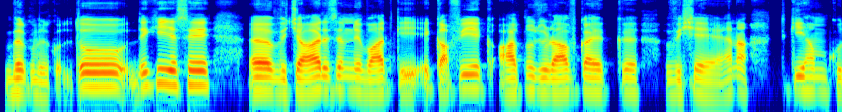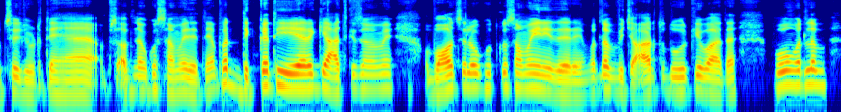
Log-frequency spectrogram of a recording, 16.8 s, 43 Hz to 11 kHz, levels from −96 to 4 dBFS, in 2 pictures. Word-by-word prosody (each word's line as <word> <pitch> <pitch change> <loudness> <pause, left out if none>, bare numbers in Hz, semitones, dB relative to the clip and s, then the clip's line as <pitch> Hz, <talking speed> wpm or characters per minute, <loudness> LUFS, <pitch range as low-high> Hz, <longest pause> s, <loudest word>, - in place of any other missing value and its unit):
बिल्कुल, 110 -1 0
बिल्कुल, 100 -1 -9
तो 155 0 +4
देखिए 160 +5 +2
जैसे 170 0 +6 0.5
अ, - - +4 0.2
विचार 110 +2 +5
जैसे 130 0 -1
हमने 125 -2 -3
बात 110 +1 +3
की - - -6 0.2
एक - - -6
काफ़ी 140 +1 +2
एक 140 - -3
आत्म-जुड़ाव 115 -1 +2
का 125 - +4
एक 115 0 -4 0.5
विषय 110 0 -1
है, 95 -2 -6
है - - -3
ना? - - +1 0.4
कि 130 - 0
हम 125 -1 -5
खुद 120 - -8
से 125 - -2
जुड़ते 105 0 -8
हैं 110 0 -2 0.2
स - - -8
अपने 130 +3 -4
आप 125 - -4
को 140 - -8
समय 120 -3 -4
देते 110 +1 -5
हैं 130 - -5
पर 185 +5 0
दिक्कत 145 +4 -2
ये 145 -4 +5
है 145 - +3
कि 145 - -1
आज 120 - +2
के 140 - -12
समय 135 0 -6
में 145 0 -5 0.4
बहुत 125 +5 +2
से 155 - -5
लोग 150 -1 -2
खुद 145 0 -10
को 155 - -5
समय 145 -1 -2
ही 145 - +3
नहीं 130 -2 0
दे 110 -1 +1
रहे 105 - -4
हैं। 100 - -15
मतलब 130 +2 -2
विचार 115 0 0
तो 125 - -18
दूर 120 0 -4
की 135 - -2
बात 115 -4 0
है, 110 - -2 0.4
वो 170 +2 0
मतलब 170 -1 -2
125 Hz, 225 wpm, -23 LUFS, 115-145 Hz, 0.5 s, जैसे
